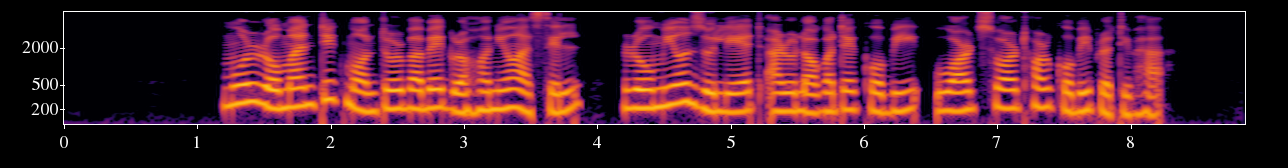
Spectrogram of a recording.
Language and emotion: Assamese, neutral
